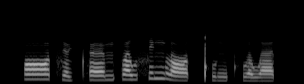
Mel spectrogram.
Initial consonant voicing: voiceless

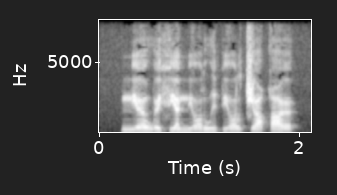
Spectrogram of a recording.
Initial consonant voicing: voiced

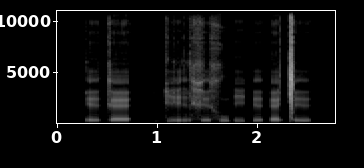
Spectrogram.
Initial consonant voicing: voiced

